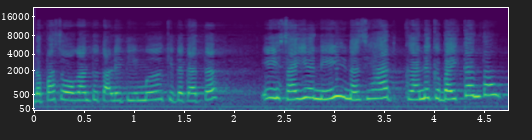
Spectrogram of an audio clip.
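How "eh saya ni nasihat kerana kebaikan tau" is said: higher, louder, defensive snap; indignant retort. Acted. Adviser bristling when her advice is rejected, higher and louder indignation. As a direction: push back like your good intentions are being doubted. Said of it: "Tiba kita pula nak marah".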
